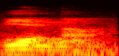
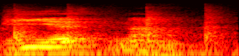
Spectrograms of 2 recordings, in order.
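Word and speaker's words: Việt Nam: 좀 익숙하지 않아 하죠 위남 이렇게 표현을 하는게 좋습니다 왜냐면 이게 배트로 발음한다는게 참 좀 이상하죠 예 배트로 비남 이렇게 되거든요 이제 베트남 언어는 이렇게 또 되기 때문에 베트남 말은에 이렇게 되거든요 여기 난이 있으니까 발음 세게 해서 남 예 그냥 남 그니까 비남이 우리가 성조 발음 잘 못하니까 그냥 비엔남 영어 식으로 예 이렇게 발 그러니까 비엣남 이렇게 발음을 하시면 더 좋습니다 더 친근감을 느끼겠죠 전남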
